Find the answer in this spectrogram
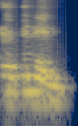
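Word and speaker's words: féminine: You add E at the end and the N is pronounced. Feminine. From where comes the word feminine?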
